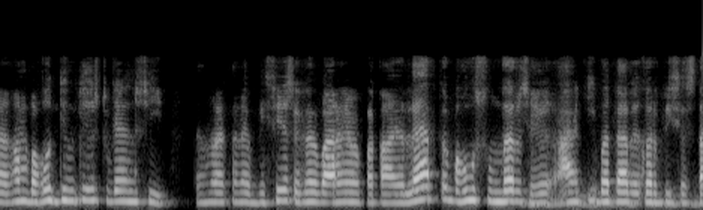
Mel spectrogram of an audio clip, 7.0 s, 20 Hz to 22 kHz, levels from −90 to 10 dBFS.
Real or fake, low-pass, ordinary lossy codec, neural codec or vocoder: fake; 7.2 kHz; AAC, 48 kbps; codec, 44.1 kHz, 2.6 kbps, DAC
